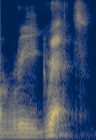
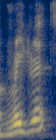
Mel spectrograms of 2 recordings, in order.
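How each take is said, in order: First: Regret said slowly as re-GRET; slow regret, accent on the final syllable; stress on second syllable. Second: Regret mis-stressed as RE-gret, weight on the first syllable; wrong syllable stressed. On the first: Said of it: "el acento va en la segunda sílaba". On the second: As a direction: show the mistake: RE-gret for regret. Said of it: "sino regret". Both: Shown as a demonstration.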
